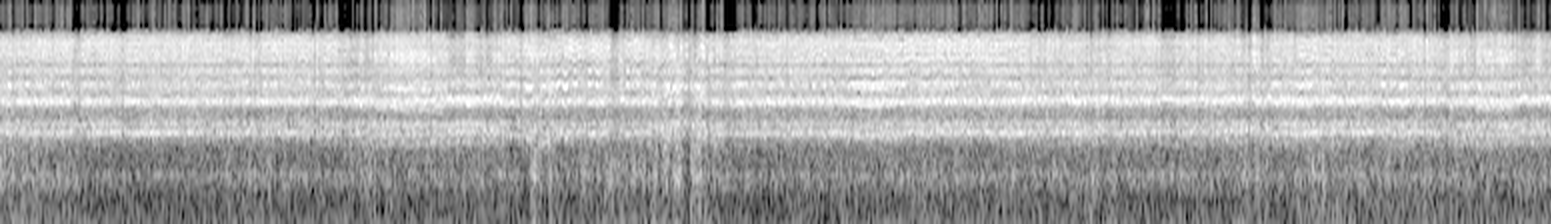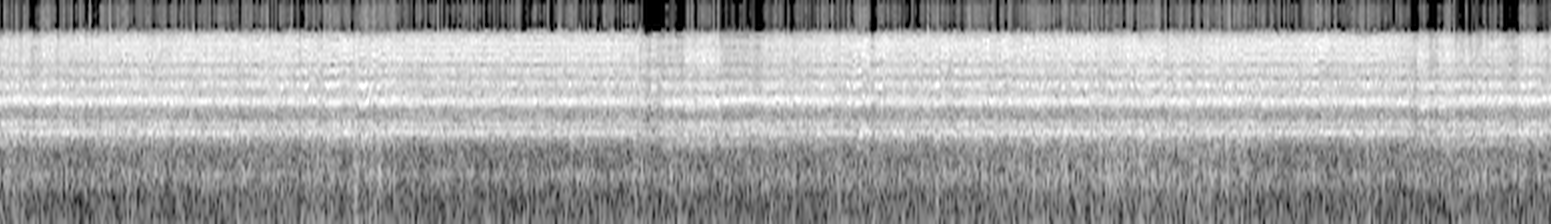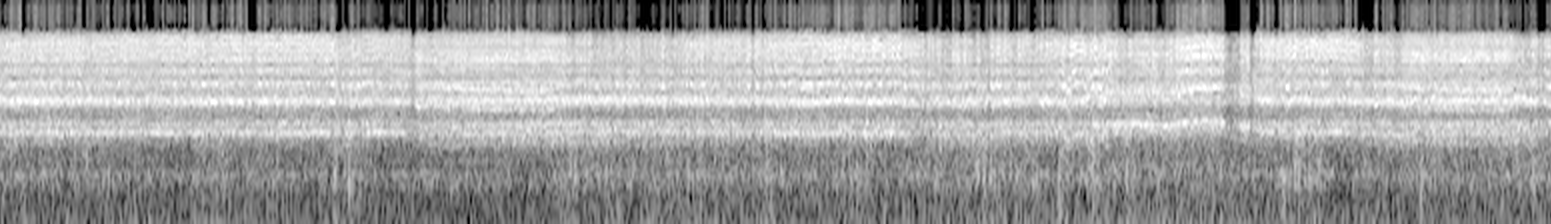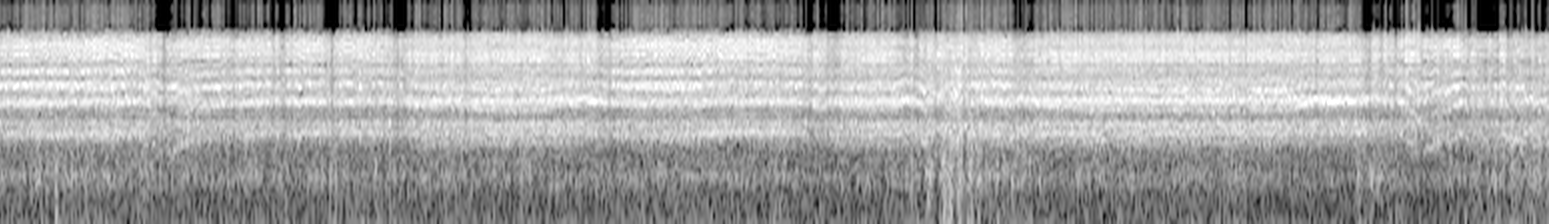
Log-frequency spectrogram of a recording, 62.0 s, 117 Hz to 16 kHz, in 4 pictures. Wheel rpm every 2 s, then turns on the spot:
230, 230, 220, 240, 230, 240, 230, 230, 230, 230, 240, 230, 230, 230, 230, 230, 240, 220, 230, 230, 230, 270, 230, 220, 210, 220, 220, 220, 220, 210, 210.
none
